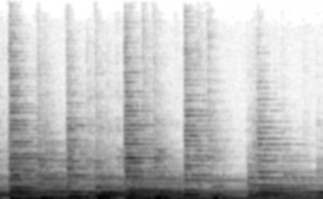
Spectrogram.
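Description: Nylon-string classical guitar played solo, picking arpeggiated chord notes over a sustained bass note. About three seconds in, a new chord is struck and left to ring, slowly fading.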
